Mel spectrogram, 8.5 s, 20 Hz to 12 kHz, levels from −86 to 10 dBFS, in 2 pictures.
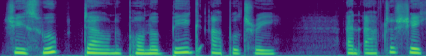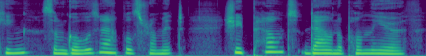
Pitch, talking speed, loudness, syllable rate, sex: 220 Hz, 155 wpm, -18 LUFS, 4.4 syllables/s, female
